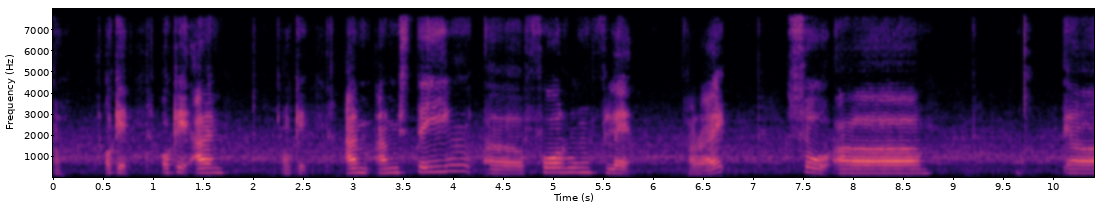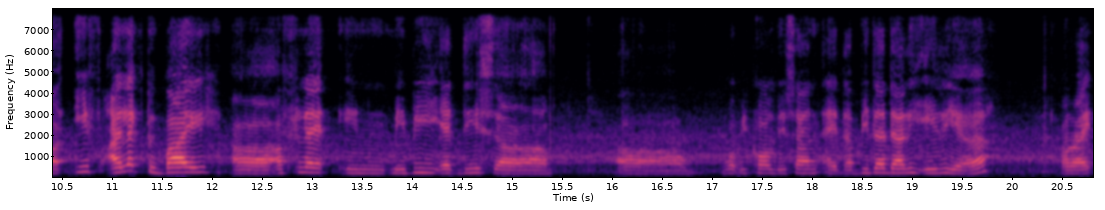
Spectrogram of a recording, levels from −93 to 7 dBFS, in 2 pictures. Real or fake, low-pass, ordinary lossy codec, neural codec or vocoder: fake; none; none; codec, 16 kHz, 8 kbps, FreqCodec, smaller model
